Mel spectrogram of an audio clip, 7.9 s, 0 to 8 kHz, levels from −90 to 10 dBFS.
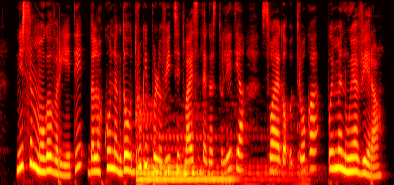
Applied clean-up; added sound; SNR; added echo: classical method log-MMSE.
